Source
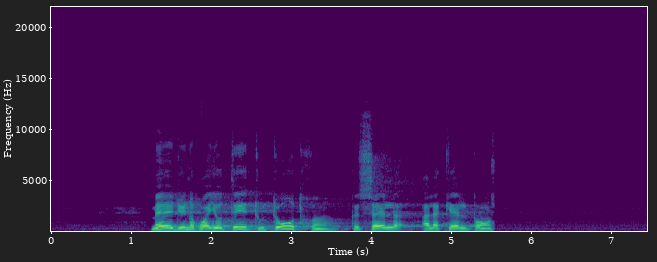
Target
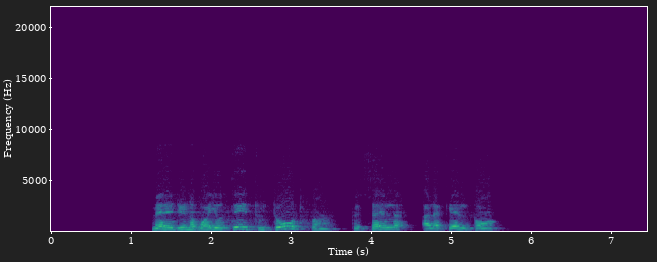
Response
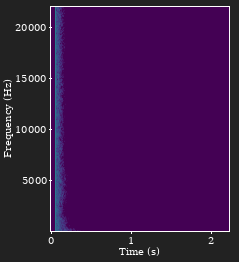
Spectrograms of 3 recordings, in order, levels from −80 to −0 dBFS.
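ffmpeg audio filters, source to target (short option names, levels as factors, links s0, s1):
-filter_complex "[0:a]equalizer=f=990:w=2.8:g=11,aeval=exprs='sgn(val(0))*max(abs(val(0))-0.00891,0)':c=same[s0];[1:a]atrim=start_sample=2205,asetrate=79380,aresample=44100[s1];[s0][s1]afir=irnorm=-1:irlink=0,volume=0.398"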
